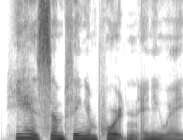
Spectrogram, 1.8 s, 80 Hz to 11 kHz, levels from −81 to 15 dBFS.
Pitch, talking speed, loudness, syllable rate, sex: 215 Hz, 165 wpm, -14 LUFS, 6.4 syllables/s, female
